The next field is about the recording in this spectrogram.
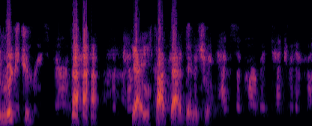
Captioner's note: chuckles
